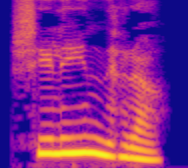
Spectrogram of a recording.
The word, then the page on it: ಶಿಳೀಂಧ್ರ: śiḷīndhra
